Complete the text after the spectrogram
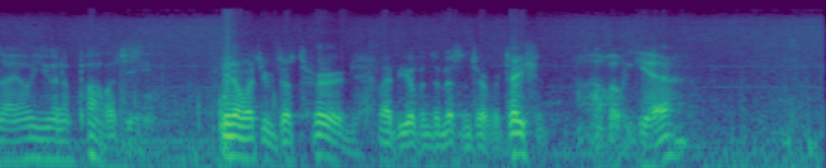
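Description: A man speaks in a calm, deep voice.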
